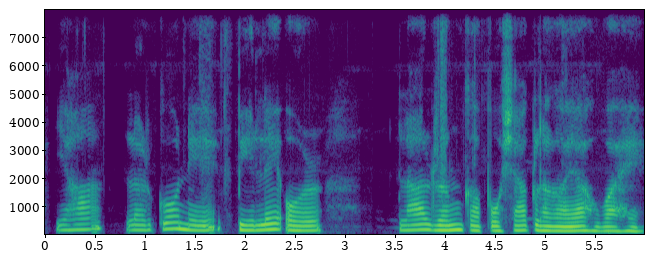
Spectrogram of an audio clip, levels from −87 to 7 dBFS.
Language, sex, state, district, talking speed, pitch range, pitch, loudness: Hindi, female, Arunachal Pradesh, Lower Dibang Valley, 120 wpm, 160-185 Hz, 175 Hz, -15 LUFS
